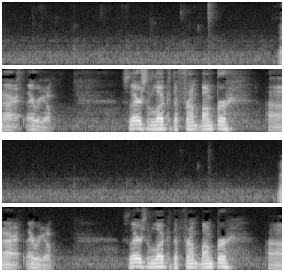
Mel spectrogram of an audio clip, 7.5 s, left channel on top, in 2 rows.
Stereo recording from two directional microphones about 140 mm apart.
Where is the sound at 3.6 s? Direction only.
30° right (ahead or behind).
